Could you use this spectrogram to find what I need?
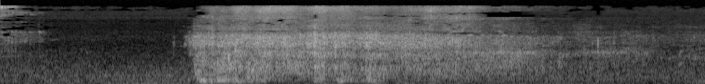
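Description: A large fish splashes loudly at the water's surface.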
